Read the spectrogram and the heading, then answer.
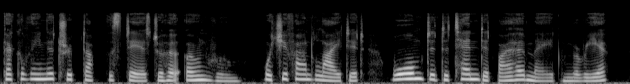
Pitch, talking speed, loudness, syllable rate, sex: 200 Hz, 190 wpm, -20 LUFS, 5.3 syllables/s, female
